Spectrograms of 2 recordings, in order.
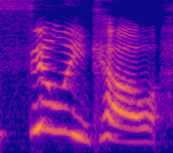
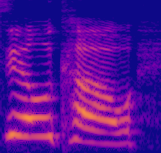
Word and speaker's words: Silco: I see now it's Silco, not, silicone, as in, like, you know, or Silaco, as in silicone.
